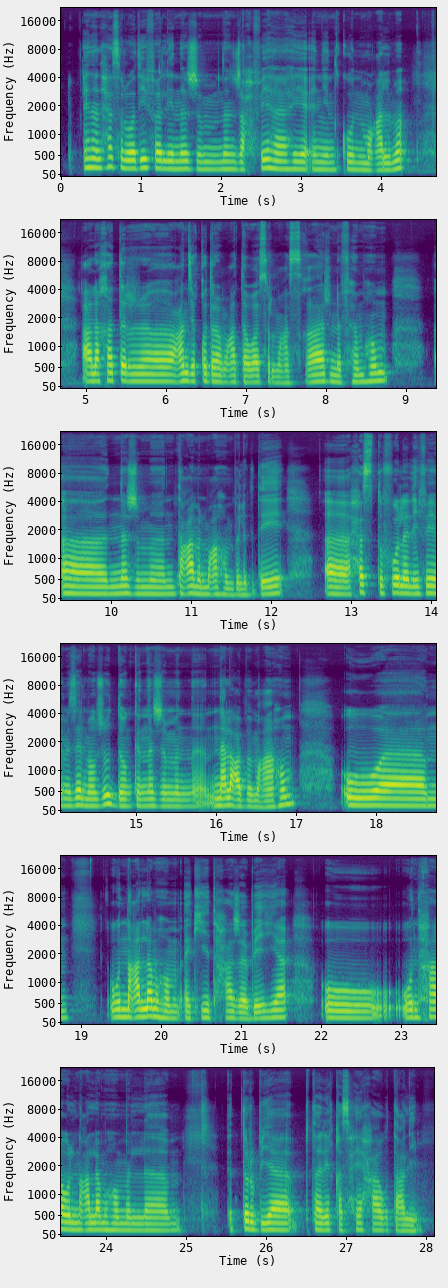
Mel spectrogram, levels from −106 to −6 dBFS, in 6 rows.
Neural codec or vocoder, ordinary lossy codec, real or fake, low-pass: none; none; real; none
